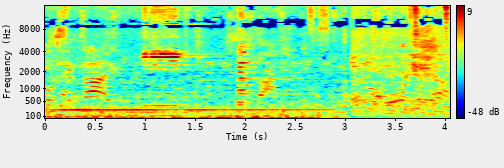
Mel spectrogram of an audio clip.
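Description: Street traffic: a motor vehicle's engine running with a steady low hum, and a few voices over it. About three seconds in, this gives way to the chatter of a crowded room.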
